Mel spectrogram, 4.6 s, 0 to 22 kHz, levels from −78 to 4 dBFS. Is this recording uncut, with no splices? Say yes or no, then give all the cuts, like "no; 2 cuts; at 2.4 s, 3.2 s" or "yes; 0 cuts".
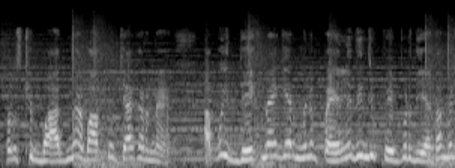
yes; 0 cuts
